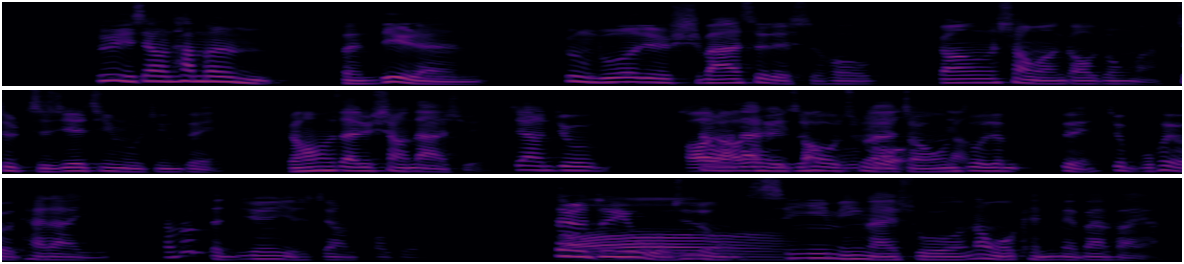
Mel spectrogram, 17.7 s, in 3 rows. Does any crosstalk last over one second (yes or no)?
yes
